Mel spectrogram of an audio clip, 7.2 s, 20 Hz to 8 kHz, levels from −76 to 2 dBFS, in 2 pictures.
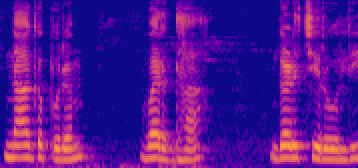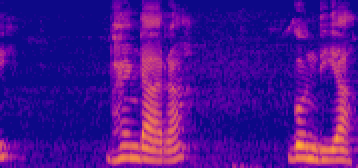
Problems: constant background noise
